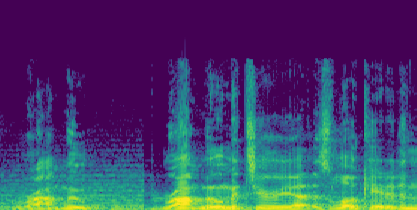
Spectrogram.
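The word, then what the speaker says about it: Ramuh: and by the way I've heard a lot of different pronunciations of ramu I've heard Rama I've heard RMA so you pronounce it the way you like to pronounce it I like ramu ramu Materia is located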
